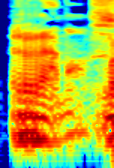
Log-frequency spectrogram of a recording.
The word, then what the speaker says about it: Ramos: How would you pronounce your name? – You want me to pronounce it like Spanish accent? – Traditionally, like? Yeah. – Francisco Ramos.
